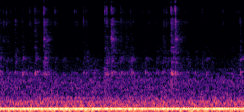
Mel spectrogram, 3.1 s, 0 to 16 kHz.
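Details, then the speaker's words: Unknown ceiling fan, roughly 48–52 in, running up through speeds: steady motor hum with a faint crackle about once a revolution, from blades not tightened on their mounts. "You can hear the blades crackling and stuff cuz they're not tight."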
